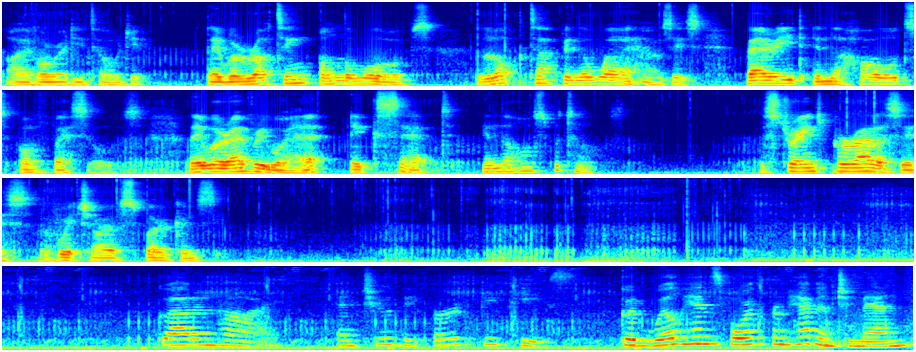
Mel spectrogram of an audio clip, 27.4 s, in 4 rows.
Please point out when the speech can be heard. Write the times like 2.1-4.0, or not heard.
0.0-11.3, 12.5-15.3, 21.7-27.3.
